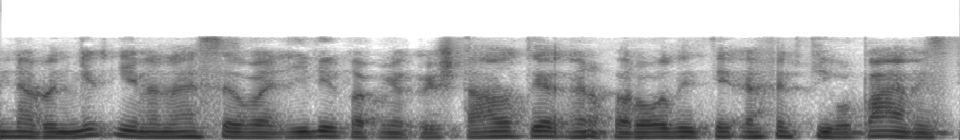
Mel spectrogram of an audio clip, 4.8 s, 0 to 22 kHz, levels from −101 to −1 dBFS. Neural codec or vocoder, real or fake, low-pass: codec, 16 kHz, 1 kbps, FreqCodec, larger model; fake; 7.2 kHz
